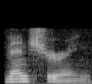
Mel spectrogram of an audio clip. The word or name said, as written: venturing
